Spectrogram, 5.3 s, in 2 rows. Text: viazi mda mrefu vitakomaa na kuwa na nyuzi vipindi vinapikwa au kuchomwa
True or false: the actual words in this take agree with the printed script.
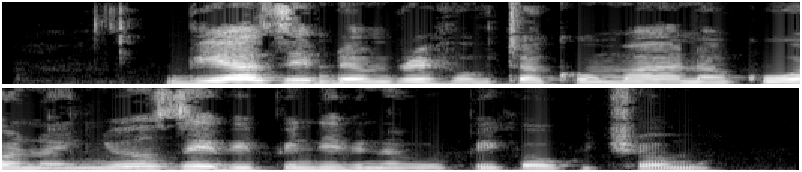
true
